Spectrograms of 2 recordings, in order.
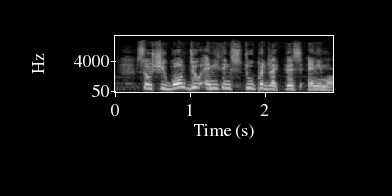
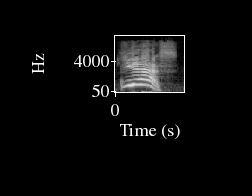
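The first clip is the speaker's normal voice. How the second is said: much higher, loud yes; shrill insistence; 10 semitones higher, 7 dB louder than usual. Acted. Mother insisting to her son, loud and high. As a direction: fire it back at him.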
